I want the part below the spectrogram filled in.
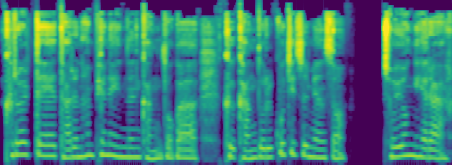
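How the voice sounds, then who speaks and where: A woman's voice: fairly high pitch, moderate pace, creaky, mellow, no room sound, studio quality. A woman in a prepared-sounding Bible discussion, politely restating and reflecting as a co-host. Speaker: co-host discussing scripture with a pastor.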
